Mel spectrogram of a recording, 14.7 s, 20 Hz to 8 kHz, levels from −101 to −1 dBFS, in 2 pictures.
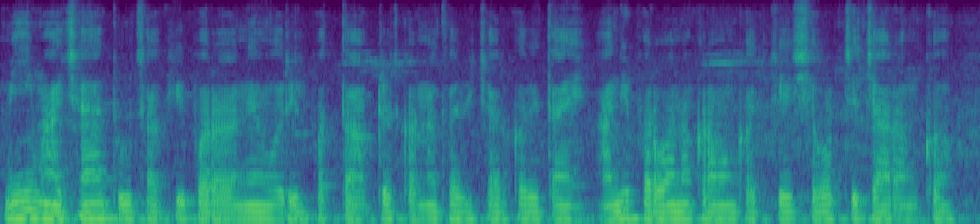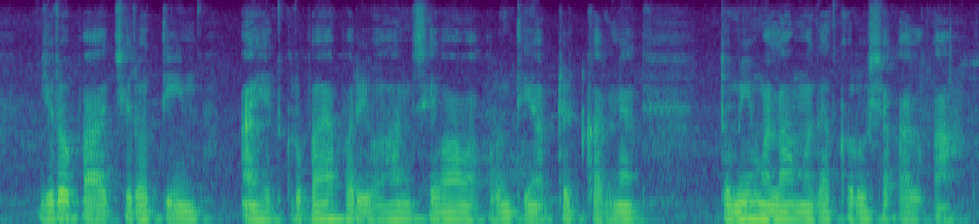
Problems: background sounds at intervals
